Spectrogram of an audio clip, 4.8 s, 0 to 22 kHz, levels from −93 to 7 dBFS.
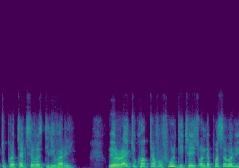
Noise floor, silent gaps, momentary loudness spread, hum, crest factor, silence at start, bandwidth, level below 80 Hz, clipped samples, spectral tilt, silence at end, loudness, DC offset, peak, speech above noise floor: -58 dBFS; none; 6 LU; none; 16 dB; 0.05 s; 7.4 kHz; -62 dBFS; under 0.1%; -7 dB/octave; 0 s; -22 LUFS; under 0.1%; -6 dBFS; 38 dB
